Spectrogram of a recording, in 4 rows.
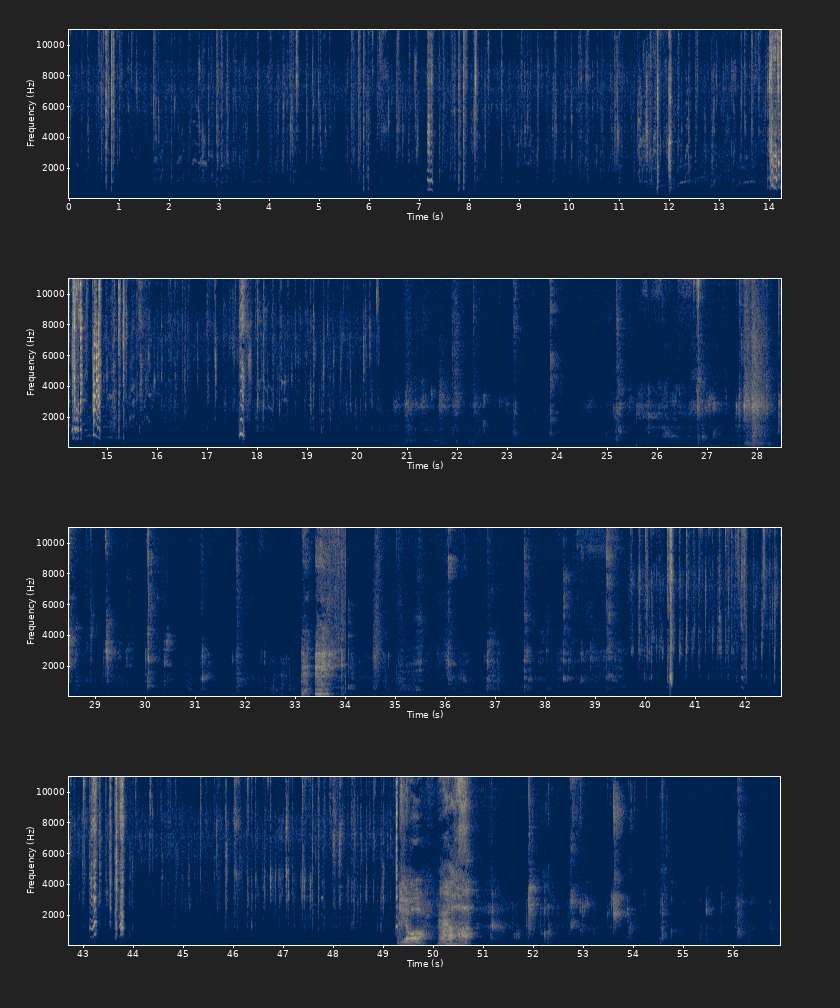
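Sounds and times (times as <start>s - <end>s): wet chewing gum chewing: 0.0s - 33.0s, 34.0s - 49.3s
short squeaky sounds: 17.6s - 17.9s.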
